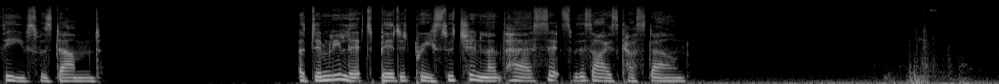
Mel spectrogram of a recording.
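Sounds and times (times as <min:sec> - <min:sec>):
speech: 0:00.0 - 0:01.1, 0:03.0 - 0:07.0
low room rumble: 0:06.9 - 0:09.9
door opening with a scraping rolling mechanical sound: 0:08.0 - 0:09.9.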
